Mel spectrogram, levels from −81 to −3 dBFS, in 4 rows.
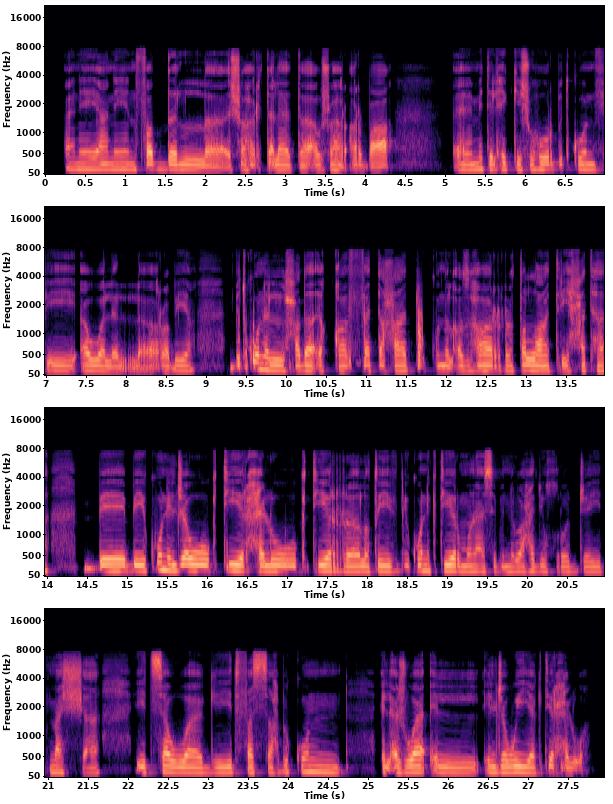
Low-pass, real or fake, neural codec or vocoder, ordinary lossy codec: none; real; none; none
